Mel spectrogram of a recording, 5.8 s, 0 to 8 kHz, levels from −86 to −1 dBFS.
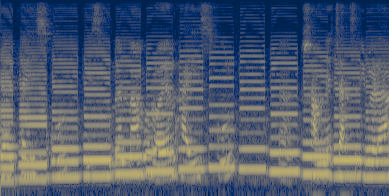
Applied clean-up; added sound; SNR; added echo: none; Wind instrument, woodwind instrument; -5 dB; reverberation time 0.4 s.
